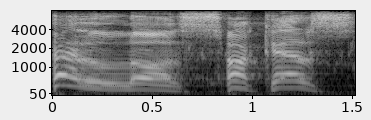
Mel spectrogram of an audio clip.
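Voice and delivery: bright, cheerful, loud cheery voice. Narrator voicing a stranger hailing Rocky and Bullwinkle from the shoreline, in a cheery voice. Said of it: "they were hailed by a cheery voice".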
